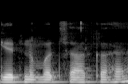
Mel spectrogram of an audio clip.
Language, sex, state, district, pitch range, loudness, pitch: Hindi, male, Chhattisgarh, Kabirdham, 110-115 Hz, -17 LUFS, 110 Hz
